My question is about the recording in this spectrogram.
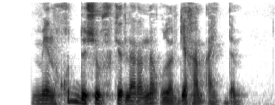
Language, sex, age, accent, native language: Uzbek, male, 18-24, Toshkent viloyati, Uzbek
